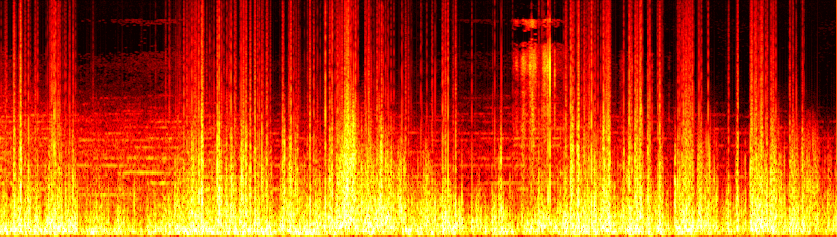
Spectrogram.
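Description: Loud wind buffeting the microphone in gusts, with frequent crackles and knocks. Church bells ring faintly underneath and fade within the first couple of seconds.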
